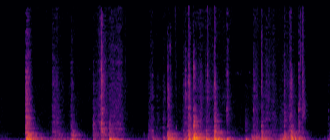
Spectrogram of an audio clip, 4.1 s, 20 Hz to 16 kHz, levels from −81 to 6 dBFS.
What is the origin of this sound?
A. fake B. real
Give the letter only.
B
